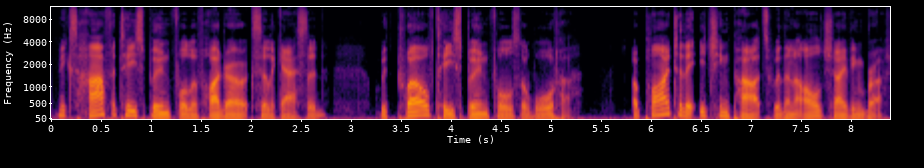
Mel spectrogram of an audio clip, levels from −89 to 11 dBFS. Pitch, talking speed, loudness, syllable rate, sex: 100 Hz, 155 wpm, -21 LUFS, 5.0 syllables/s, male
